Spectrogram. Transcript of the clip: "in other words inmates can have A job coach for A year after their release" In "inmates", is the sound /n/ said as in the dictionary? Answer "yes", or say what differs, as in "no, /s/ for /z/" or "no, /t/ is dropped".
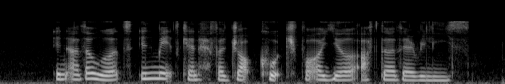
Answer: yes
